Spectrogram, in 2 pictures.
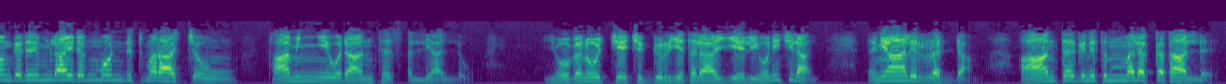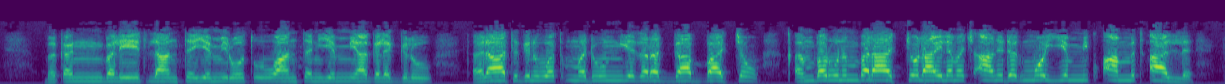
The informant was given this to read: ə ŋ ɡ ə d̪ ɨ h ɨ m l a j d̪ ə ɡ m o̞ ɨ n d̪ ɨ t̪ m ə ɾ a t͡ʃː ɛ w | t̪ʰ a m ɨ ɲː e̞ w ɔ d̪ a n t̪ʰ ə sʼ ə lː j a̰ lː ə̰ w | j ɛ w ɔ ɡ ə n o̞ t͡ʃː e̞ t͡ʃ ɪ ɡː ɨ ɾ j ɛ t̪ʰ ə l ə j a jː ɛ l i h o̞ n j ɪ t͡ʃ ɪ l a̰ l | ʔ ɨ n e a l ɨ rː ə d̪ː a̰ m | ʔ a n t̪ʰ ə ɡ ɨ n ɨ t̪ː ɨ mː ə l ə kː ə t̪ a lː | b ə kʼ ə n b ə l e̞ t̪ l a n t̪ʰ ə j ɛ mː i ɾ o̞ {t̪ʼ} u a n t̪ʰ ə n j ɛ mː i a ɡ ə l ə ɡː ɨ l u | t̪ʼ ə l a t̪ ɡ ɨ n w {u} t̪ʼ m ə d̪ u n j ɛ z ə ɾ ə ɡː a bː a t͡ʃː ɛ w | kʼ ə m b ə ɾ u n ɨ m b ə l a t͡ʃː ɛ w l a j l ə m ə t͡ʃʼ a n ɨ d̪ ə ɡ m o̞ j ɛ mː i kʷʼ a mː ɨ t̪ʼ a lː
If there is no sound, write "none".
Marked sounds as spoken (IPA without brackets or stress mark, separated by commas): t̪ʼ, ɔ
